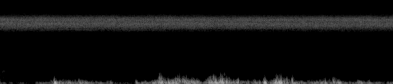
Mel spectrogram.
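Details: Cicadas on Songido island, Korea, hold a steady, high, hissing buzz without pause on a summer afternoon, 11 July 2022 around 14:13, with low rumbles of wind underneath.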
